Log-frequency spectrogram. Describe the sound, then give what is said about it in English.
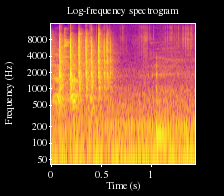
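Dice clatter and tumble across a hard tabletop in a quick burst of six or seven sharp clicks, then settle into quiet with a faint low hum. “Roll the dice.”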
